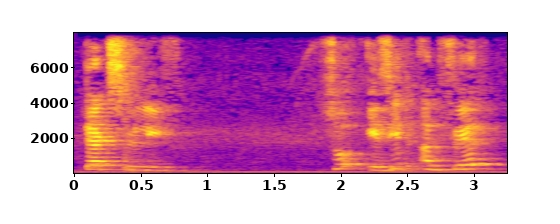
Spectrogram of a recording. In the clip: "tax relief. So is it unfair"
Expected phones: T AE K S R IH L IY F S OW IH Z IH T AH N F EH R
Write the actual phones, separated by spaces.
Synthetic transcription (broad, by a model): T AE K S R IH L IY F S OW IH Z IH T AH N F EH R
